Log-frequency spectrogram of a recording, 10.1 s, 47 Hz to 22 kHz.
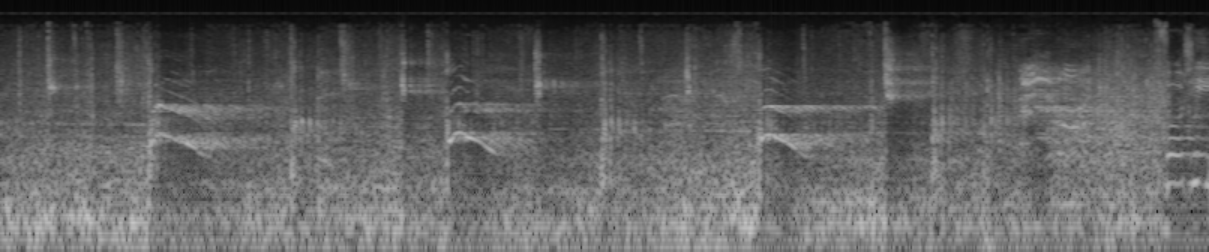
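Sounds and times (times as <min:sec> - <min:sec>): tennis ball struck by rackets: 0:02.4 - 0:05.4, 0:07.3 - 0:08.5.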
